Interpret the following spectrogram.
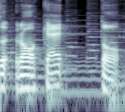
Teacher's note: Reminder also that actually rocket in English, in Japanese roketto, the accent is on the ke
